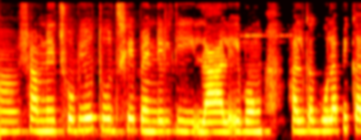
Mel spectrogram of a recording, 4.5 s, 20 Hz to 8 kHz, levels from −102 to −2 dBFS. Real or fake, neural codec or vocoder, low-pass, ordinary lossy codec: real; none; 7.2 kHz; none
